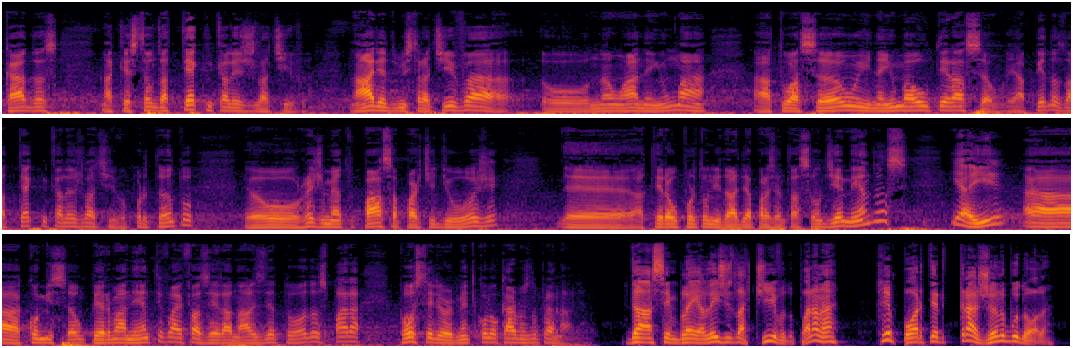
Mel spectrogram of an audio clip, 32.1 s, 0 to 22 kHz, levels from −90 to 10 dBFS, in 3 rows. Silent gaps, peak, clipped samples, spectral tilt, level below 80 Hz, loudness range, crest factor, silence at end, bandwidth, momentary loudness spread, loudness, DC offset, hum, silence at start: none; -2 dBFS; under 0.1%; -5.5 dB/octave; -40 dBFS; 5 LU; 20 dB; 0.15 s; 16 kHz; 13 LU; -23 LUFS; under 0.1%; none; 0 s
